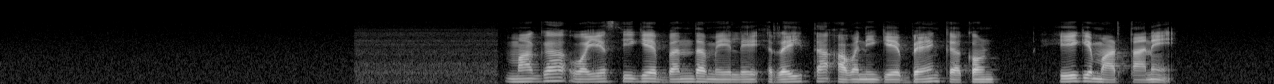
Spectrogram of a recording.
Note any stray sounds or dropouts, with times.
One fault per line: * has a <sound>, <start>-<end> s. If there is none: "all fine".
all fine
